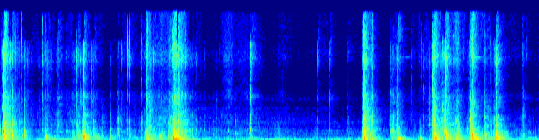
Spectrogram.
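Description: Blade slicing packing tape on a tightly packed collector's edition box, rapid ticking and ripping strokes in irregular bursts with a few louder scrapes and thumps of cardboard, close and dry, no talking.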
